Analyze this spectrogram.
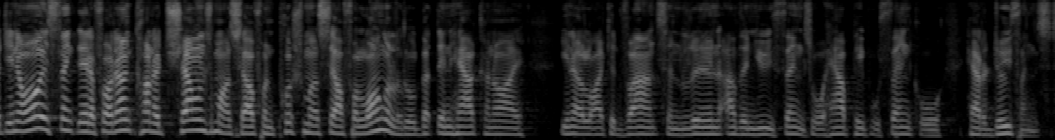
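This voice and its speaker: In a very clean recording with a silent background, a man with an Australian accent talks at a fairly quick pace, his fairly high voice bright and sharp in tone, with lively intonation. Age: 50s. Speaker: lay preacher. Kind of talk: sermon. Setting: church. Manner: casual, conversational.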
